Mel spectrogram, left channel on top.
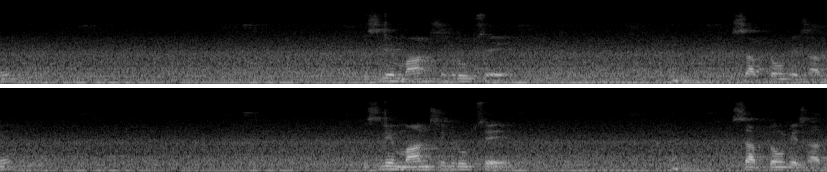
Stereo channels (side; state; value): both; normal; correlation -0.08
